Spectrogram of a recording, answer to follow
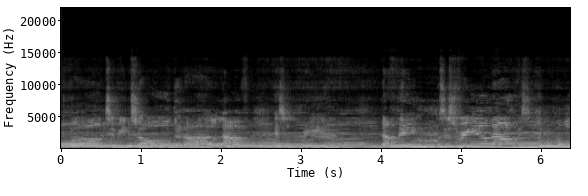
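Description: A two-step song played live on grand piano and cello, with a woman singing over held cello and piano notes.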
